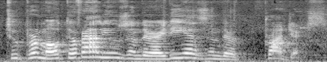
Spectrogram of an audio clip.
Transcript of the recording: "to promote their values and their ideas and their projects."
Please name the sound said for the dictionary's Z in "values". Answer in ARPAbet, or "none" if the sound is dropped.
Z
